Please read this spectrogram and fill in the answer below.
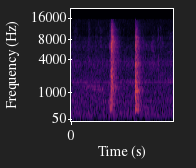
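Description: Two short, sharp snaps about half a second apart from a deck of tarot cards being handled, the second the louder.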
